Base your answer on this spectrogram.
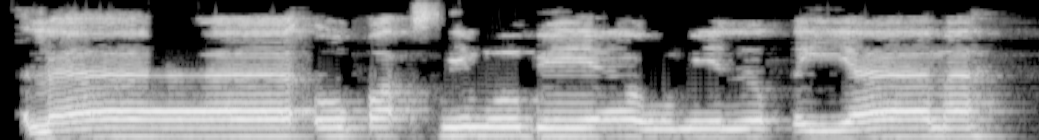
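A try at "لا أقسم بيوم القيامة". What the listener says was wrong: Untuk qafnya jangan diputus ya.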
